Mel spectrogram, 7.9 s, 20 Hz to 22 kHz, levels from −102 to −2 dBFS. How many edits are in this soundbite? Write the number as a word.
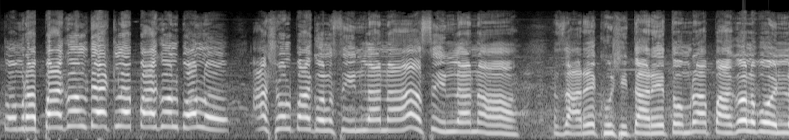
zero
